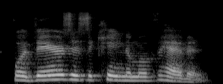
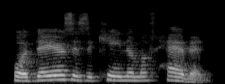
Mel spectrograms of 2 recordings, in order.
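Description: No difference in how they are said.

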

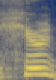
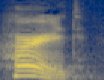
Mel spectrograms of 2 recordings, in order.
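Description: First: The vowel sounds like the vowel in 'hear'. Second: The vowel sounds like the vowel in 'her'. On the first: The speaker calls it wrong. "이거 heard 아니야?" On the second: The speaker calls it right. "heard야"

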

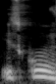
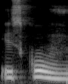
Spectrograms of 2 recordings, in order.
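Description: Both takes have the same delivery.

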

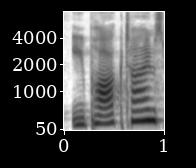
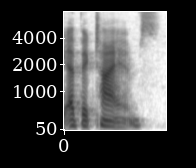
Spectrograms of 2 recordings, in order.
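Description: First: Epoch is said as spelled, not like epic. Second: Epoch is said to sound like epic. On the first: "that's how Epoch is spelled" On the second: "I just say Epoch Times"

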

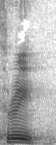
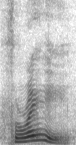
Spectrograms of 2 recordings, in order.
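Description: First: Three is said with a Spanish-style pronunciation. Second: Three is said with an English-style pronunciation. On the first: The speaker calls it wrong. "Si yo digo, por ejemplo, three" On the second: The speaker calls it right. "Mamá, no. Three"

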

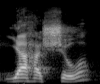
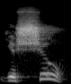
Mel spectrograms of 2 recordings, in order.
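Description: First: The name is said with four syllables. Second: The name is said with three syllables. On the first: The speaker calls it wrong. "some mispronounce the name of Messiah by saying Yahashua" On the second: The speaker calls it right. "No, we see Yeshua"

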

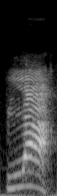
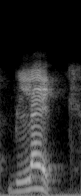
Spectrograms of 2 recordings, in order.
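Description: First: The vowel is said with the mouth wide open. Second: The vowel is said with the mouth less open. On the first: The speaker calls it right. "phải hả miệng ra" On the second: The speaker calls it wrong. "chứ không phải là"

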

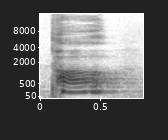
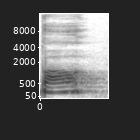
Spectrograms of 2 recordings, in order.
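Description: First: The p is released with a puff of air. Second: The p is released without a puff of air. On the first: "in the right side, I am saying pa" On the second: "Here, I am saying pa"

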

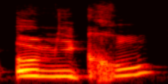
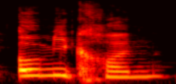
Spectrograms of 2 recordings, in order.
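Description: First: The word is given a French pronunciation. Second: The word is given a Greek-style pronunciation. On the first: "elle dit Omicron" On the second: "et lui Omicron. Olivier Véran serait-il grec?"

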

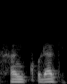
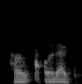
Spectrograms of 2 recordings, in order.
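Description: First: The vowel after the k is a u. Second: The vowel after the k is an o. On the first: The speaker calls it wrong. "No decimos hankuraki" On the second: The speaker calls it right. "sino hankoraki"

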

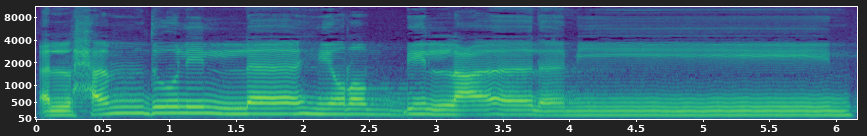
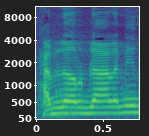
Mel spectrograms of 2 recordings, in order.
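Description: First: It is recited calmly at a moderate pace. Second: It is recited in a quick rush.

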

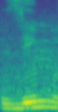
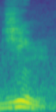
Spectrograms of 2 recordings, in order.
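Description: First: The j sound is soft and light. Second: The j sound is strong and forceful. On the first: The speaker calls it wrong. "অনেকে এই অক্ষরটাকে জিম উচ্চারণ করে থাকেন। তো জিম হবে না" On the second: The speaker calls it right. "এই অক্ষরটা অনেক শক্তিশালী"

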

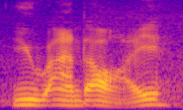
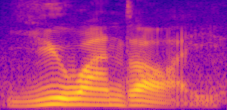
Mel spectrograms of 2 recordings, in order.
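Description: First: The words are separated with no linking sound between them. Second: The words are joined by a gliding 'w' sound between them. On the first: The speaker calls it wrong. "I'm not saying you and I, because that sounds really unnatural" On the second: The speaker calls it right. "Instead we say you and I"

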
